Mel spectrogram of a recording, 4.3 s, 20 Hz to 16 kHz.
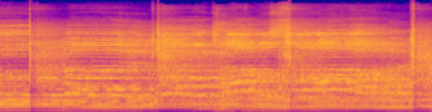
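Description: Gospel vocal trio, two women and a man, singing in harmony into microphones, with hand claps on the beat about every 1.3 seconds.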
